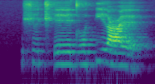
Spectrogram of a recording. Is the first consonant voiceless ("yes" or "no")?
yes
